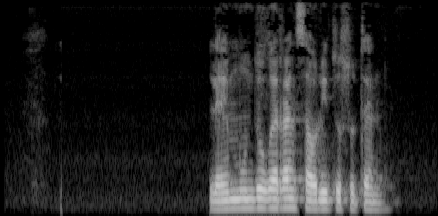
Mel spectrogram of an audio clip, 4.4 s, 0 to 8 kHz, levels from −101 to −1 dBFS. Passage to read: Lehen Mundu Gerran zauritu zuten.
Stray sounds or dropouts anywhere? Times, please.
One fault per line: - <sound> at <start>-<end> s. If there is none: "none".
none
